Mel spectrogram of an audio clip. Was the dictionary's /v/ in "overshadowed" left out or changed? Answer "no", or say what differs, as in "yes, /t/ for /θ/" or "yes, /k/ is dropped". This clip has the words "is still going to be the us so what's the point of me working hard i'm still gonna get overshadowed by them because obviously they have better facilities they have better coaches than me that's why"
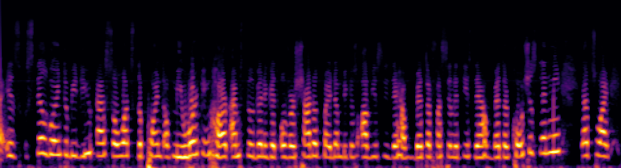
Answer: no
